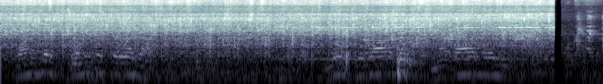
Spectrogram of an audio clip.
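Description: Tangra fish sizzles loudly in hot oil in a home kitchen, with crackling spatter and occasional stirring scrapes, while a faint voice is heard under the frying.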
